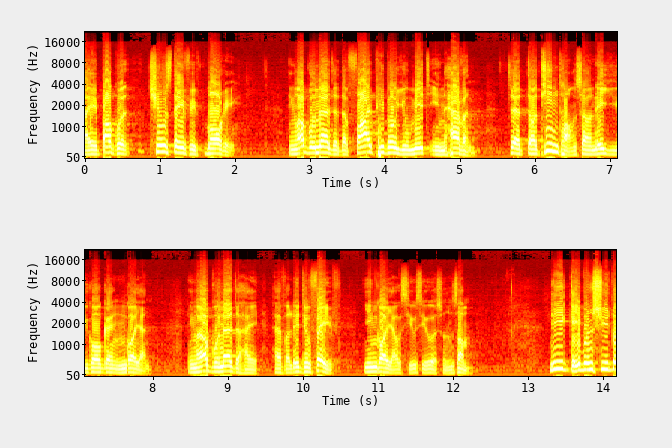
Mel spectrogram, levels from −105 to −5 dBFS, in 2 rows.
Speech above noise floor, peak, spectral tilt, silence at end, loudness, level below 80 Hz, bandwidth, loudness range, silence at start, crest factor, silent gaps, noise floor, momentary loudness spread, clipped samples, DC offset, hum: 37 dB; 0 dBFS; -5 dB/octave; 0 s; -8 LUFS; -40 dBFS; 16.5 kHz; 3 LU; 0 s; 8 dB; none; -44 dBFS; 10 LU; 3%; under 0.1%; none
